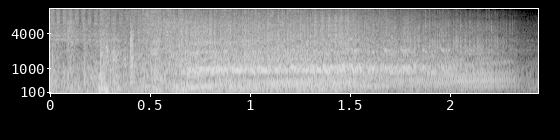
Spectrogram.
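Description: A car peeling out: tyres squealing and an engine revving up, rising in pitch as the car speeds away.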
